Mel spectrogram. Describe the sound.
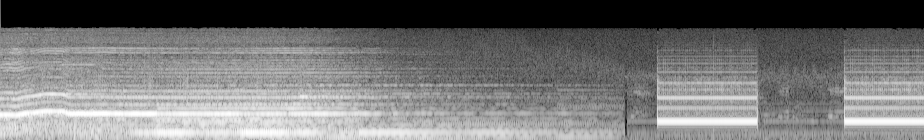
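A telephone rings back on a call as two long, steady electronic tones separated by a short pause, sounding after a fading, sustained tonal passage.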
